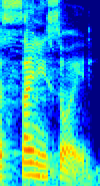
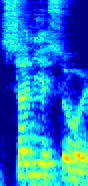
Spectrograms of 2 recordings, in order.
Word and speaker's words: sinusoid: How do you say it? Sinusoid. It's a sinusoid. Sinusoid. It's like, a dinosaur.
